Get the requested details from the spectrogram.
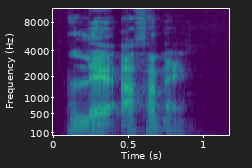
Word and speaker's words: Les Affamés: Is it Les Affamés, then? Is that how you say it? – Les Affamés.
